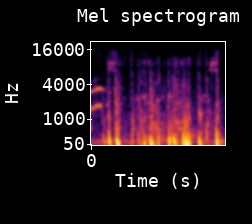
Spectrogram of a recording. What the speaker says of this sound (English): Get on your horse.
